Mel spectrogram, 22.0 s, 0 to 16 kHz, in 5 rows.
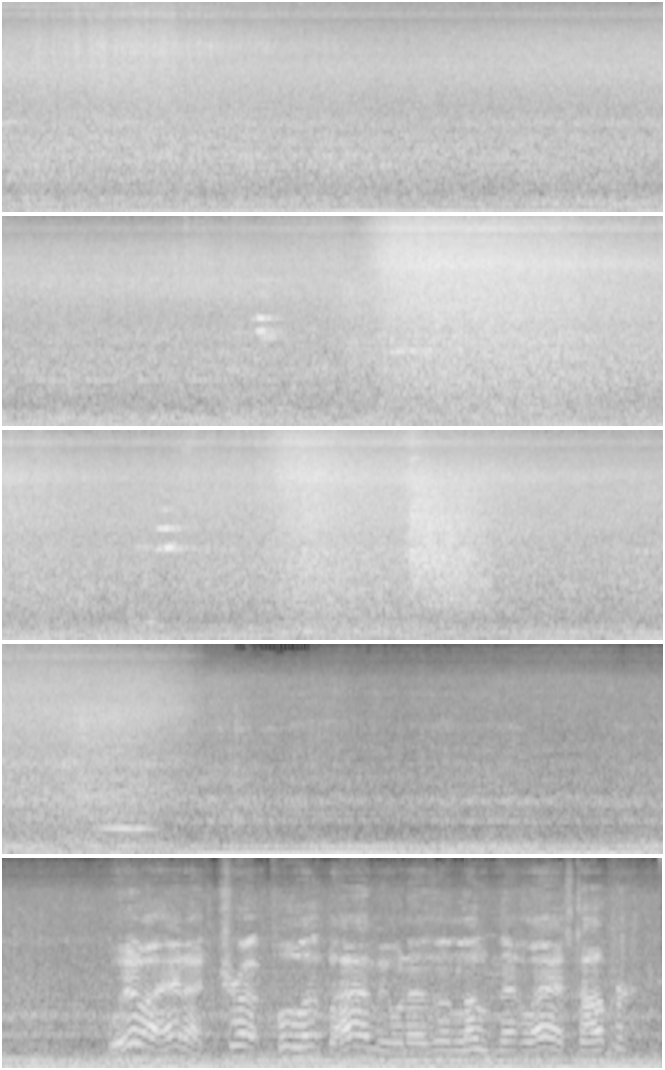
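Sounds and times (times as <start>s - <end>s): truck engine rumbling: 0.0s - 22.0s
hiss: 6.1s - 14.5s.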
